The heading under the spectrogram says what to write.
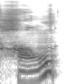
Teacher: It's a mid-rising tone, so it's Hong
